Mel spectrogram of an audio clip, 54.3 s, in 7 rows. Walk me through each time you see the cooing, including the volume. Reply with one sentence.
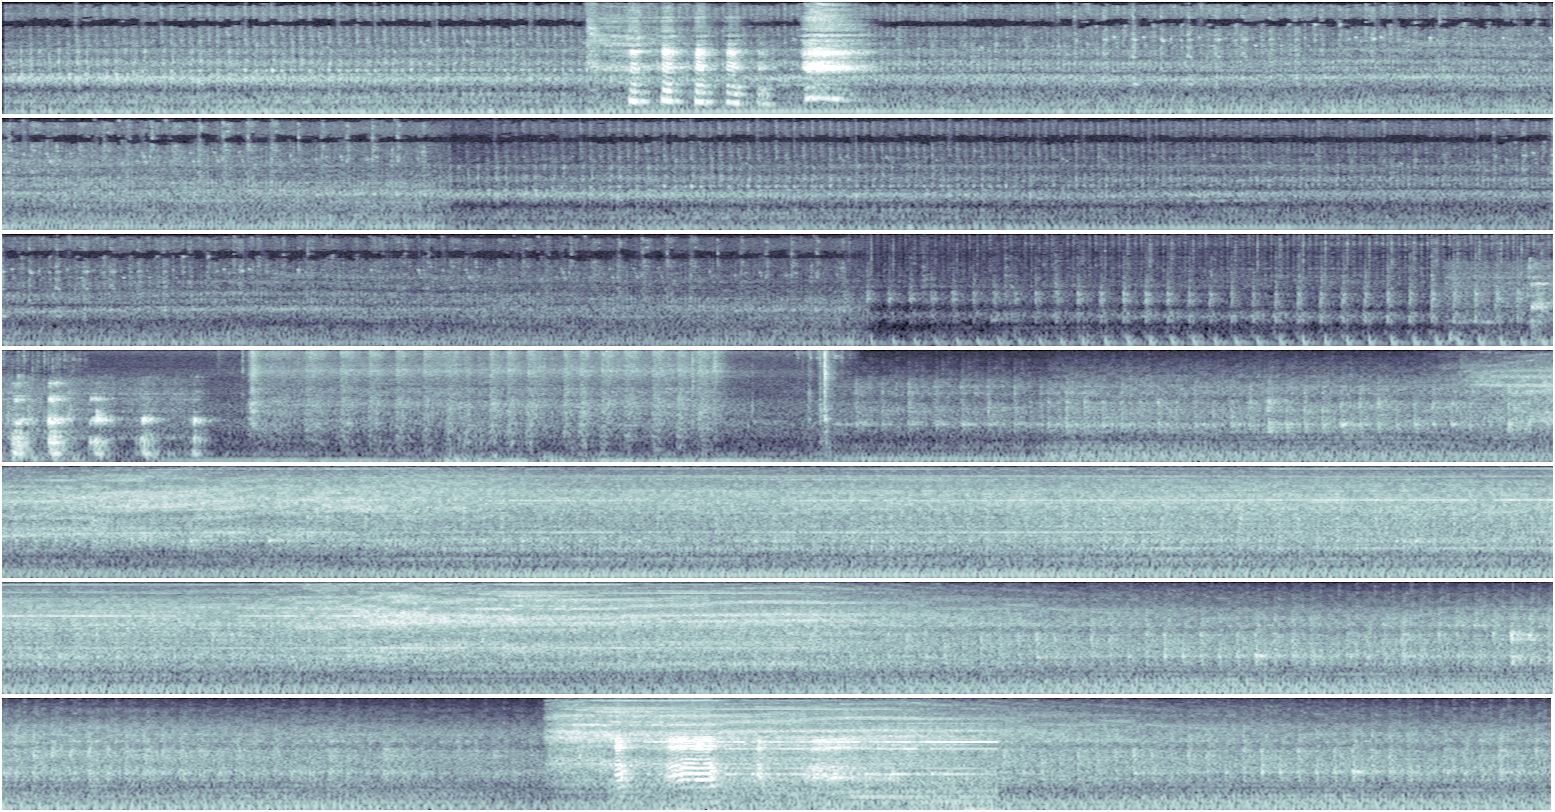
You can't hear the cooing here.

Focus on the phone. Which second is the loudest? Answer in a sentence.
The volume of the phone peaks at 51 seconds.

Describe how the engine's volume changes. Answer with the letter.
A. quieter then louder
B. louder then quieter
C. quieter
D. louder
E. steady
A.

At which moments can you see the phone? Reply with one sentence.
You can hear the phone from 49.5 to 51.5 s.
